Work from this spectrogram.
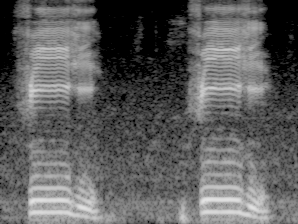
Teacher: Jadi yang kita lihat di sini fihi fihi ya itu selepas daripada fa yang berbaris bawah. Jadi cara baca yang tepat adalah kita perlu baca selama dua harakat sahaja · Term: mad asli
